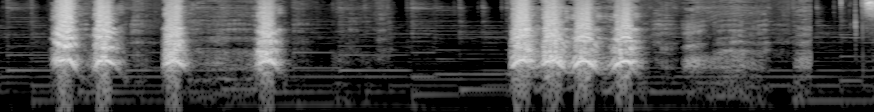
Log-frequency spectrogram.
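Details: Dog barking, used as a quiz sound in a children's learning piece about farm animals: four short sharp barks, a pause, then four more in quick succession, over soft background music.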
